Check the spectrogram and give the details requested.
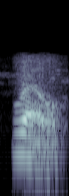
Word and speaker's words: rho: that the Greek symbol Rho so that is pronounced looks like P hood sounds like our row okay this is the population correlation coefficient and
